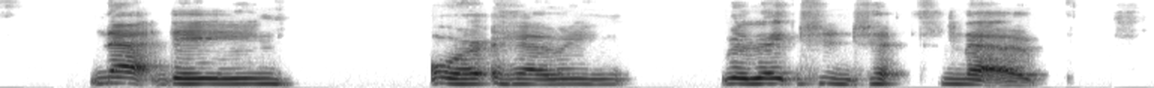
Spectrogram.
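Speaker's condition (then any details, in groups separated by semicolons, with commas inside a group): Cerebral palsy; noticeably affected speech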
